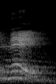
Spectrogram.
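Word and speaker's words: neigh: a for letter a e i g h always says what a a and you can put an n in the front of it and what is a horse n nay you can put a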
